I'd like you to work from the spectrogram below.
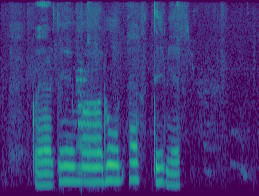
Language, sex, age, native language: Icelandic, male, 7, Icelandic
